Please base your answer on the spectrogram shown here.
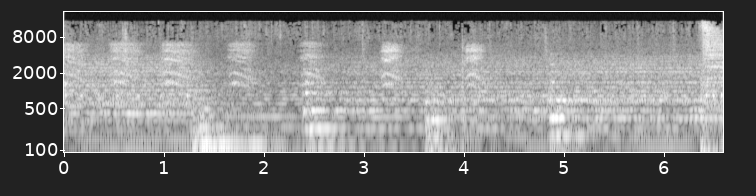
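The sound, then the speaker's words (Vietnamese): A flock of panicked crows caws over a village on a winter night: harsh, raucous calls repeat at intervals of roughly a second or more, each loud and grating, over a steady low drone. “Đám quạ cũng hoảng loạn, vỗ cánh bay tán loạn. Tiếng kêu quang quát của nó càng thất thanh, rùng rợn hơn.”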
